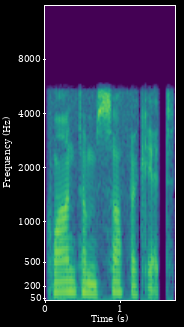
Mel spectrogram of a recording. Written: quantum sufficit

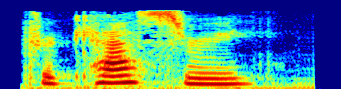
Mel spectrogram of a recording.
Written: tracasserie

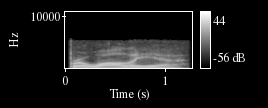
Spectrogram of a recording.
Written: browallia

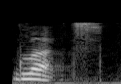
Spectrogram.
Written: glutz

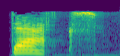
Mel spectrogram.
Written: daks

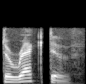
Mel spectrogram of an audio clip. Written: directive

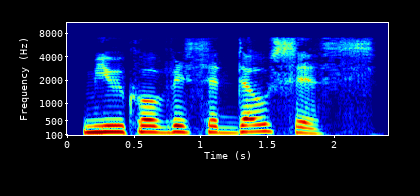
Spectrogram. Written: mucoviscidosis

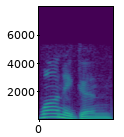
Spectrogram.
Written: wannigan

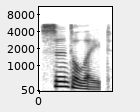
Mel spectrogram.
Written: scintillate

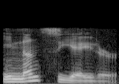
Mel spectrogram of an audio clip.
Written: enunciator

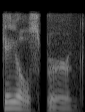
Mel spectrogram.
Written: Galesburg

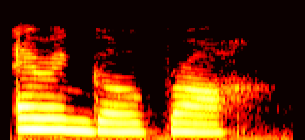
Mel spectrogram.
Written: Erin go bragh

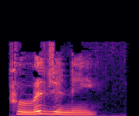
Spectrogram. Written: polygeny

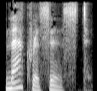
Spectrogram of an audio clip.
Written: macrocyst

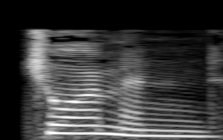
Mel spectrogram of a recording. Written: choreman

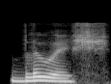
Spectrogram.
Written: bluishness

